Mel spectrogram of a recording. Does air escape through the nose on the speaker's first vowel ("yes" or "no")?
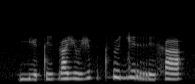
no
